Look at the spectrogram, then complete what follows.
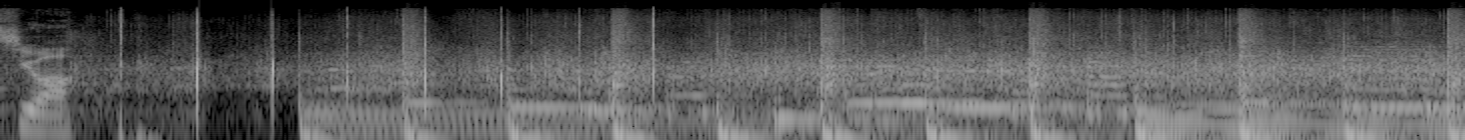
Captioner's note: audience applauds; upbeat music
